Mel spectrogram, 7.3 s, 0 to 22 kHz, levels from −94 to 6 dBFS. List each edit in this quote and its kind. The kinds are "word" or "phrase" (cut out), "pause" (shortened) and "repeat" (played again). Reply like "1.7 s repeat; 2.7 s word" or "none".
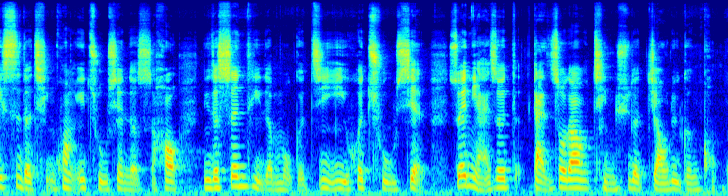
5.2 s pause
